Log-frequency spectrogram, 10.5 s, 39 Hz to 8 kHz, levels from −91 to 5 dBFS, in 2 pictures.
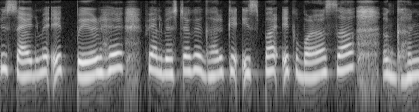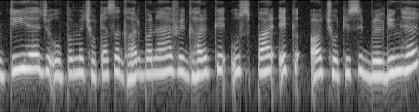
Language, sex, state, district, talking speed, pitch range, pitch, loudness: Hindi, female, Maharashtra, Aurangabad, 200 wpm, 230-275 Hz, 255 Hz, -14 LUFS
